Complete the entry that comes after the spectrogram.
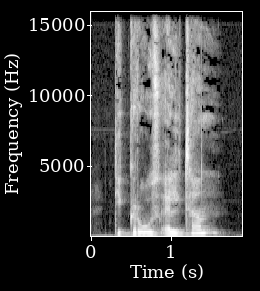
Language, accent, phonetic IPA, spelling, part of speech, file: German, Austria, [ˈɡʁoːsˌʔɛltɐn], Großeltern, noun, De-at-Großeltern.ogg
- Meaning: grandparents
